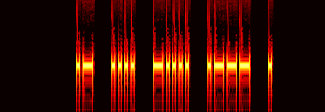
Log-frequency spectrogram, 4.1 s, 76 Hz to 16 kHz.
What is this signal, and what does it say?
Morse code, heard as a keyed tone, about 30 wpm, spaced as for 22 wpm, 700 Hz. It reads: AH6JE
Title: USA Call Signs - 5 Characters - 2x Character Spacing - 30wpm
